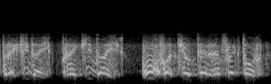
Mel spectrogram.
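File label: Serbian searchlite mood low, speech; War Thunder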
